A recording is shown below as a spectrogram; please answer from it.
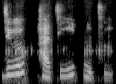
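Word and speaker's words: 十八日: Jadi ini bacanya apa? Ada yang tahu? Juhachi, betul. Jadi ini salah ya. Harusnya Juhachi Nichi.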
